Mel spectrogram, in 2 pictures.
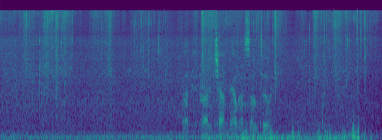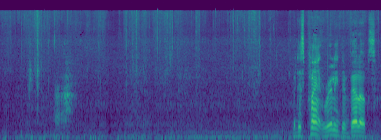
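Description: Loose soil crumbles and rustles between hands.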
